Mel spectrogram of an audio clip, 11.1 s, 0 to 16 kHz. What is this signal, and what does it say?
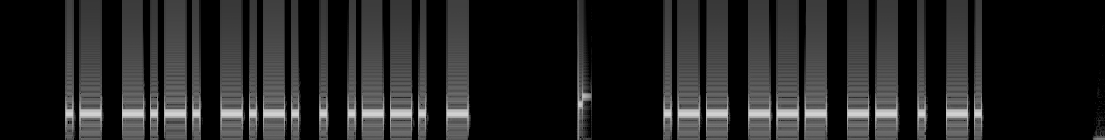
Morse code, heard as a keyed tone, about 17 wpm, 700 Hz. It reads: ACCEPT WOMEN
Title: Sentences from Top 1300 Words - New Word Drill - 17wpm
